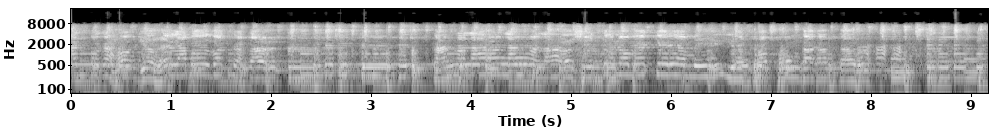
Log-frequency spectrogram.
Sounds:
rattle (instrument), musical instrument, maraca, plucked string instrument, music, singing

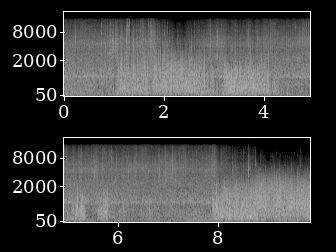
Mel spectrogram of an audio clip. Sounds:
bicycle

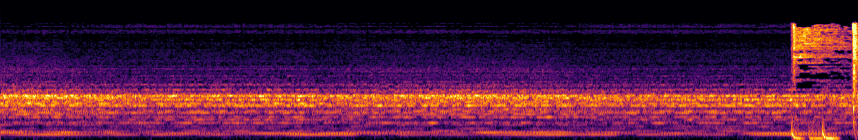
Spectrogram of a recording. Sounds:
ambient music, music

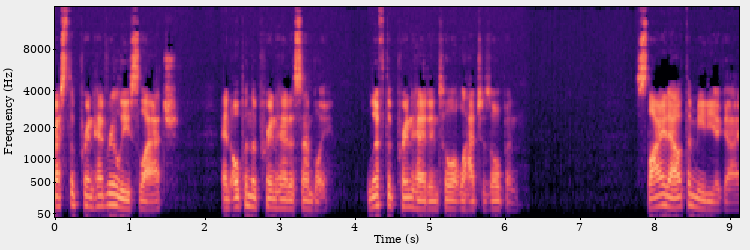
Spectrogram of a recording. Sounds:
speech

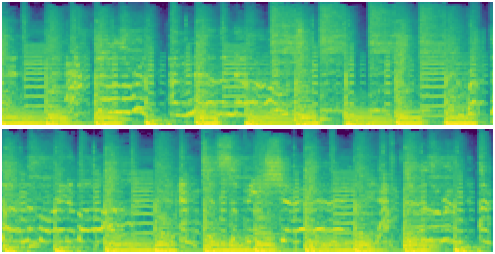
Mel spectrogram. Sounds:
swing music

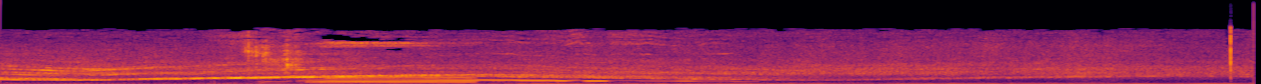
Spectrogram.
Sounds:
howl, dog, animal, domestic animals

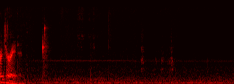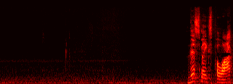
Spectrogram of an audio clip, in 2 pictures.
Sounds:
speech

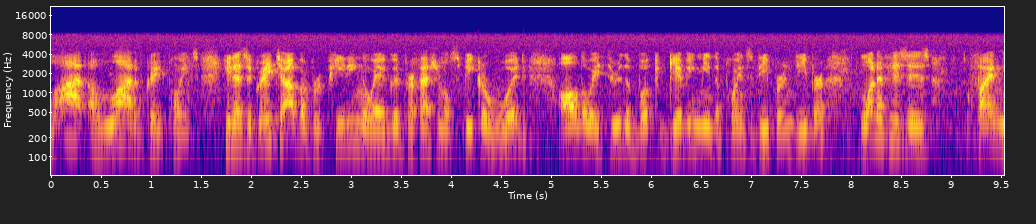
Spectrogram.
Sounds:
male speech, narration, speech

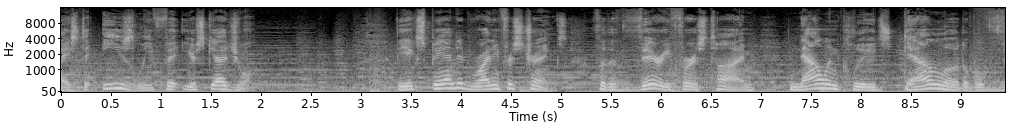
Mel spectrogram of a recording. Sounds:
speech, music

